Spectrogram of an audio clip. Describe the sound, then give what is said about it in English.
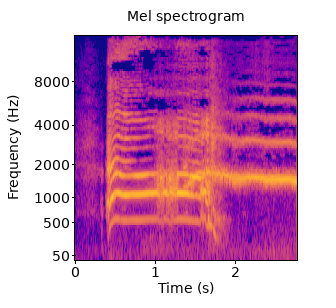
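A voice imitates a man's high, shrill scream of pain from something burning his skin, one sustained cry of nearly three seconds that wavers and cracks midway before holding loud and strained, with no talking. “He screamed like a woman.”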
